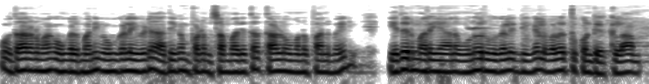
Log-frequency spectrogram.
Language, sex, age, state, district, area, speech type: Tamil, male, 45-60, Tamil Nadu, Krishnagiri, rural, read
